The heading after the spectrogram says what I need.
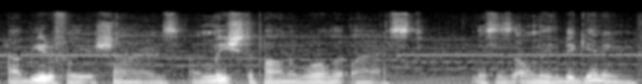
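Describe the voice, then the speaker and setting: A man's voice: a bass voice, fairly quick, a little mellow. A man voicing a smug, grandiose mustache-twirling villain from a video game, theatrical and gloating. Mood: grandiose menace. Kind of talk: reading video game dialogue aloud. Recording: game music behind the voice.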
